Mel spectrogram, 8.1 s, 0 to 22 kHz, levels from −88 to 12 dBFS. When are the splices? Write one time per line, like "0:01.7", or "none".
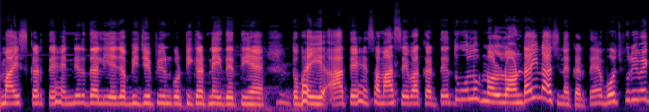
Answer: none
